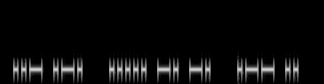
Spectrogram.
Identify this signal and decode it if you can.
Morse code, heard as a keyed tone, about 37 wpm, 700 Hz. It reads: UR 5NN WI
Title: Speed-Racing Common QSO Phrases - 30wpm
